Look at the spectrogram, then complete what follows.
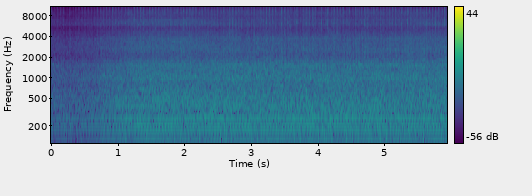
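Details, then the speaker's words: Nearly 30-year-old Toro Recycler Personal Pace self-propelled mower after the drive system repair: small single-cylinder engine runs a steady, even buzz, no knocks or surging; near zero oil consumption, back in service. "After nearly 30 years, this engine still has near zero oil consumption. Looks like the faithful old Toro is back in service."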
